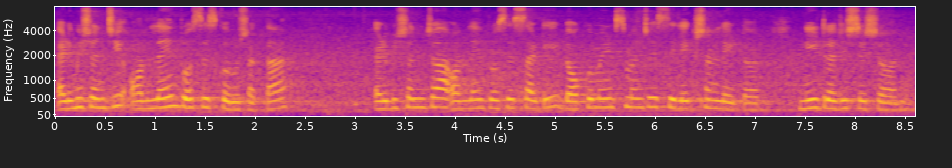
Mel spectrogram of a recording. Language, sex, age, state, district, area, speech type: Marathi, female, 18-30, Maharashtra, Sindhudurg, rural, spontaneous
